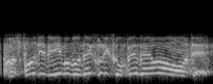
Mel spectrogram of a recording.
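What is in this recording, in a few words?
Serbian damaged aa mood high, speech; War Thunder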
